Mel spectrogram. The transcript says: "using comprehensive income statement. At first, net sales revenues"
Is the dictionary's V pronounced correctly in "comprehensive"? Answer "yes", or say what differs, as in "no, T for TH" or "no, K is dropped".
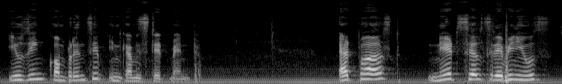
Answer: no, B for V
